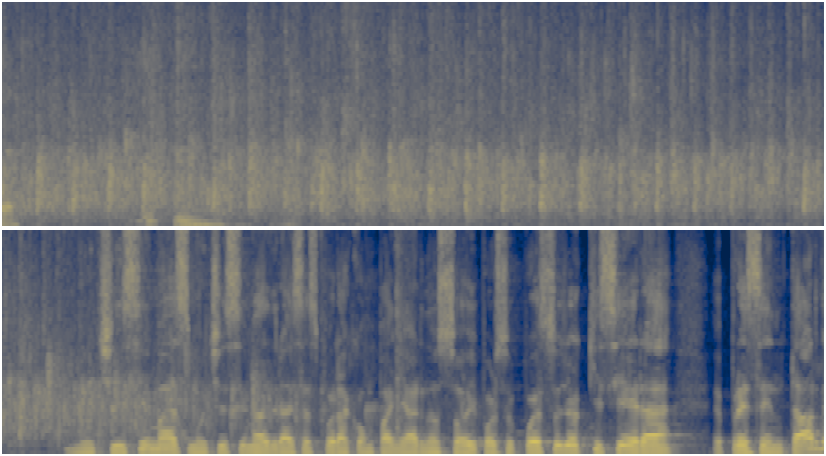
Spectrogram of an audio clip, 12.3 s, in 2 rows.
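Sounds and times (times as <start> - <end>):
audience applause: 0.0 - 9.2
low voice murmur: 1.0 - 2.1
speech: 6.7 - 12.3.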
